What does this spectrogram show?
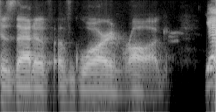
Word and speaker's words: Rawg: So GWAR, there's a band intimately connected to GWAR but distinct from GWAR called RAWG, which is, in case you can't tell from the pronunciations, GWAR spelled backwards.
